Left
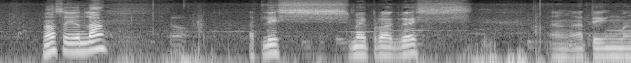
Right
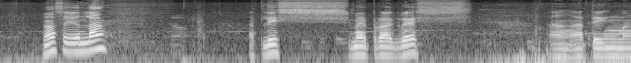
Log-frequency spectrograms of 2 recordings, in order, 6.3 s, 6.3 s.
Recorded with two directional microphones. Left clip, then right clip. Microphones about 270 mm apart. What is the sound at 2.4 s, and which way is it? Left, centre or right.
Speech, centre.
